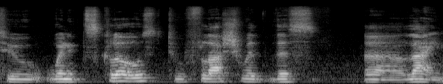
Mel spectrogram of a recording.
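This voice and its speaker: Speaking at a very slow pace with a non-native accent, a man keeps a medium pitch and fairly even intonation. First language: not English. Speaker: DIY maker. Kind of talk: tutorial. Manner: halting.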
